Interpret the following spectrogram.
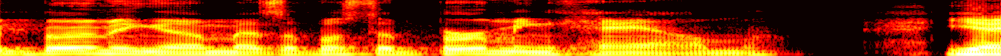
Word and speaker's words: Birmingham: It's like there's a there's a town here called Burmingham, but the way I say it is Birmingham where it doesn't sound like I'm saying the H anymore. Birmingham.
